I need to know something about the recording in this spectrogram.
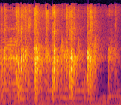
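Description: A church audience applauds the Lord, clapping in steady rhythmic bursts of roughly three per second over a murmur of voices and a sustained tonal hum that fades toward the end.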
